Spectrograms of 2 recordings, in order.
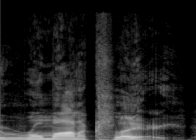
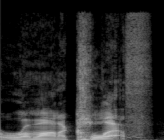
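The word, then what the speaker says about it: roman à clef: what they call a Roman clay which looks on in print like it's a Roman cleff but it's pronounced I do believe uh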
